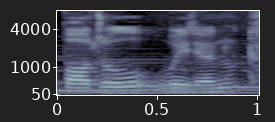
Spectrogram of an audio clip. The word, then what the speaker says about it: Bodelwyddan: But, first, let me give you some history of Bod Llwyfan Castle, which is how I learned to pronounce it.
